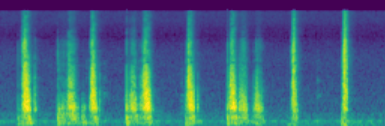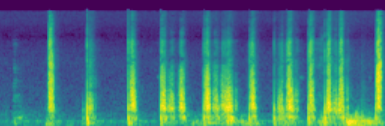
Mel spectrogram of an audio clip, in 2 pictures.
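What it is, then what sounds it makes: Plastic phone case. A fingertip and nail scratch the grainy, textured hard plastic back of an empty black Otterbox phone case. The result is a series of short, dry, bright scratching bursts separated by brief pauses, and they come closer together toward the end.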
